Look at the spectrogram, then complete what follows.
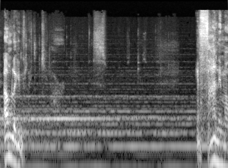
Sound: whispers indistinctly

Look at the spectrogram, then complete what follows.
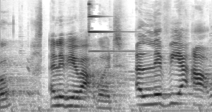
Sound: correct bell

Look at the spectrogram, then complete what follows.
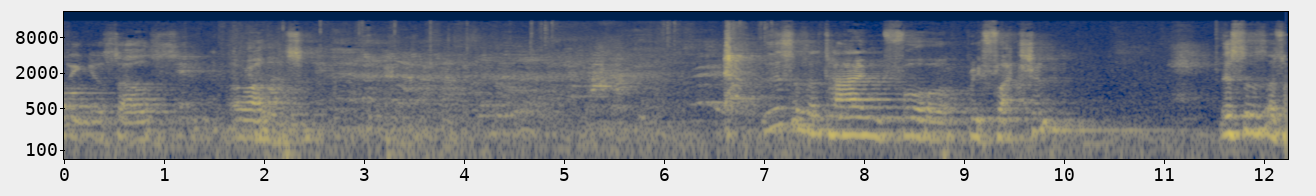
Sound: audience: yeah! laughter

